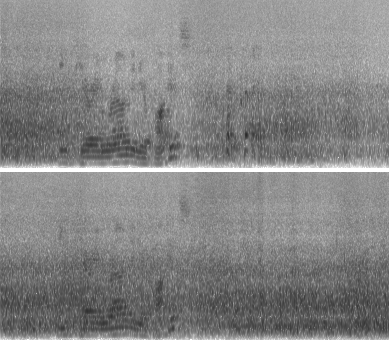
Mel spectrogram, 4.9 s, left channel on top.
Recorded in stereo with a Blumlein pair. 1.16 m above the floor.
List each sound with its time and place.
0.7 s a man speaking: 30° right, 9 m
